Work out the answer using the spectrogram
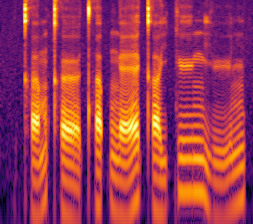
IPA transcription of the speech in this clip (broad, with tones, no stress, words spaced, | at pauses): kʰɐ˨˥m kʰœː˨˩t̪ʰɐ˧p̚ ŋɛː˨˥kʰɐ˨jkyː˥ŋ jyː˨˥n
